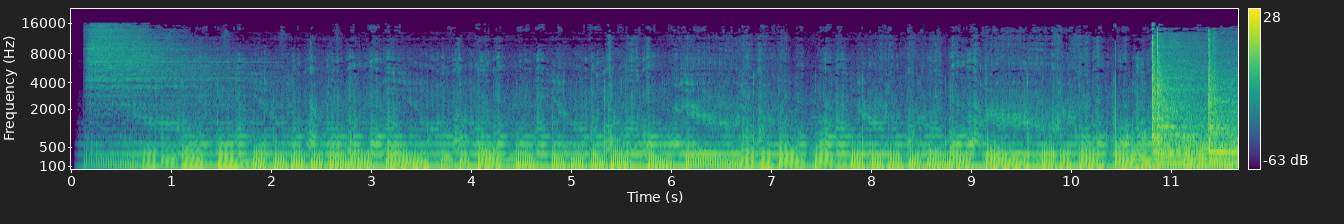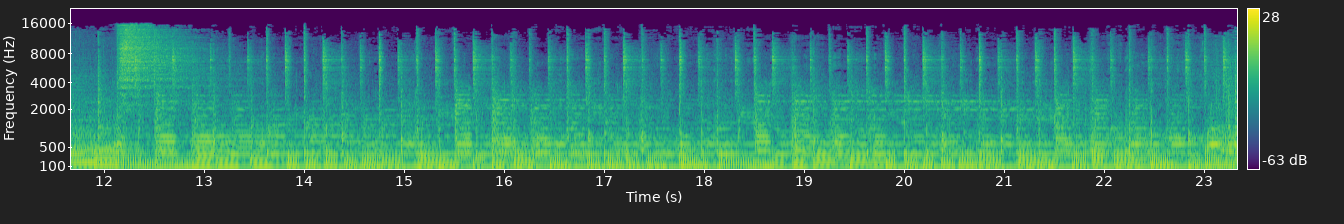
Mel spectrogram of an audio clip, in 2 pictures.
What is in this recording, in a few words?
Didgeridoo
